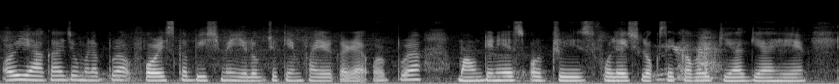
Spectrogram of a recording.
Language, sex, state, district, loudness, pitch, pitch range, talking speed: Hindi, female, Arunachal Pradesh, Papum Pare, -17 LUFS, 175 Hz, 170-190 Hz, 180 wpm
